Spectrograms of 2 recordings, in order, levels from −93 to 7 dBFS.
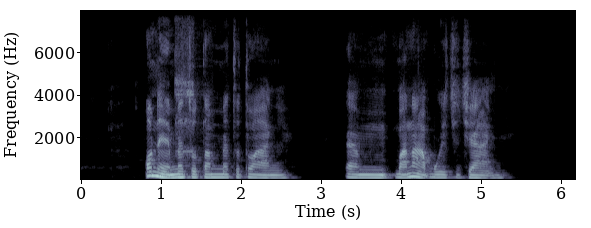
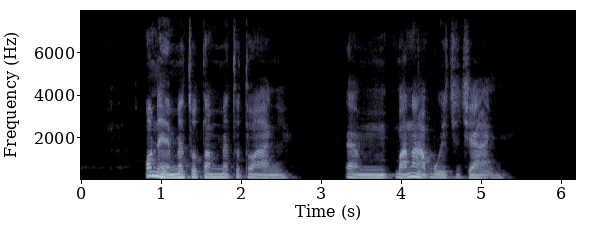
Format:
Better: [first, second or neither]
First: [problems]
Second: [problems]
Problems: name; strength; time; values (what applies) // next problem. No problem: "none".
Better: second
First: background sound (Printer); 13 dB below the speech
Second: none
